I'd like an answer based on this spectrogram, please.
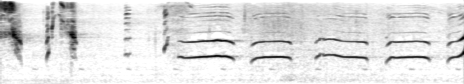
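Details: Baby monkey Suca crying out loudly, hurt after being grabbed by Susan. Rising-and-falling whimpering wails repeat about every half second, each pitched with clear overtones, after a few sharp rustling noises at the start.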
